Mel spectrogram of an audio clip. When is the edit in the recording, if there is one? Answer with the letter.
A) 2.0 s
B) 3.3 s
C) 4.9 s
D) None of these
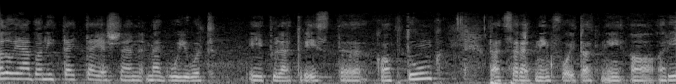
C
